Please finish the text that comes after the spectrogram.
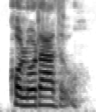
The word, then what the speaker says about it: Colorado: link below this video Colorado Colorado have you noticed the Spanish single a sound du du the tip of your tongue has to touch the area behind your top teeth ones the DU Colorado Colorado if you want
